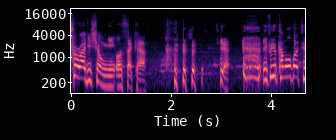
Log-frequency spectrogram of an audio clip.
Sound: laughs

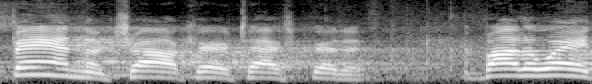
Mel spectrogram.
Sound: applause

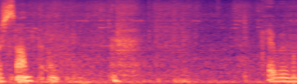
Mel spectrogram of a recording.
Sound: scoffs

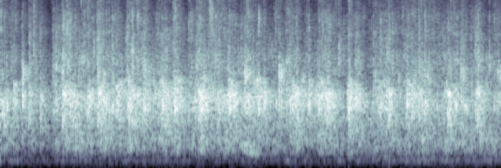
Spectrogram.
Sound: applause

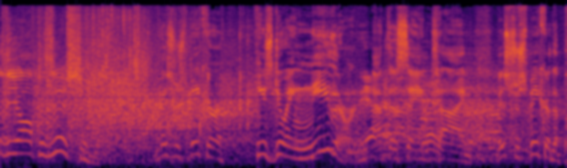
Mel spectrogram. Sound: some Applause

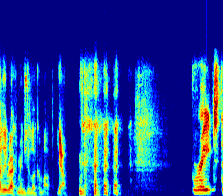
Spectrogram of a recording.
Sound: laughs

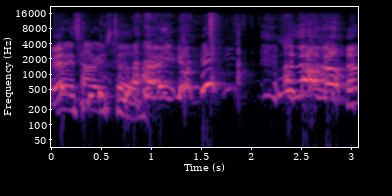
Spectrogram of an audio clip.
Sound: laughs

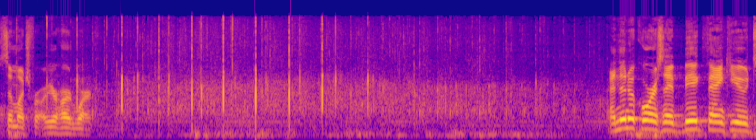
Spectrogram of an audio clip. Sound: applause

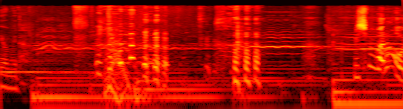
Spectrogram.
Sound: bursts out laughing

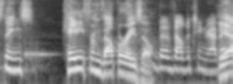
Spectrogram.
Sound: beeping

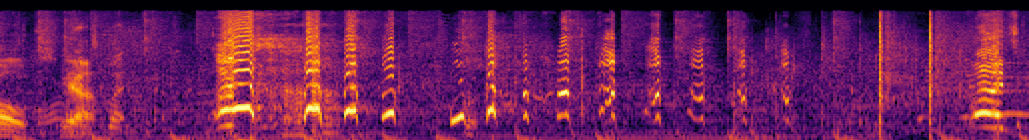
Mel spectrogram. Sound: laughing

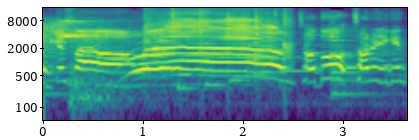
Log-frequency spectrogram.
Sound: hoorays

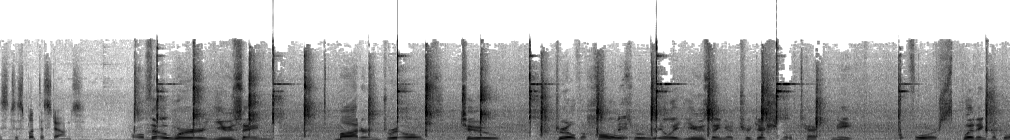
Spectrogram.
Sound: clinking sound of hammer and nail on stone

